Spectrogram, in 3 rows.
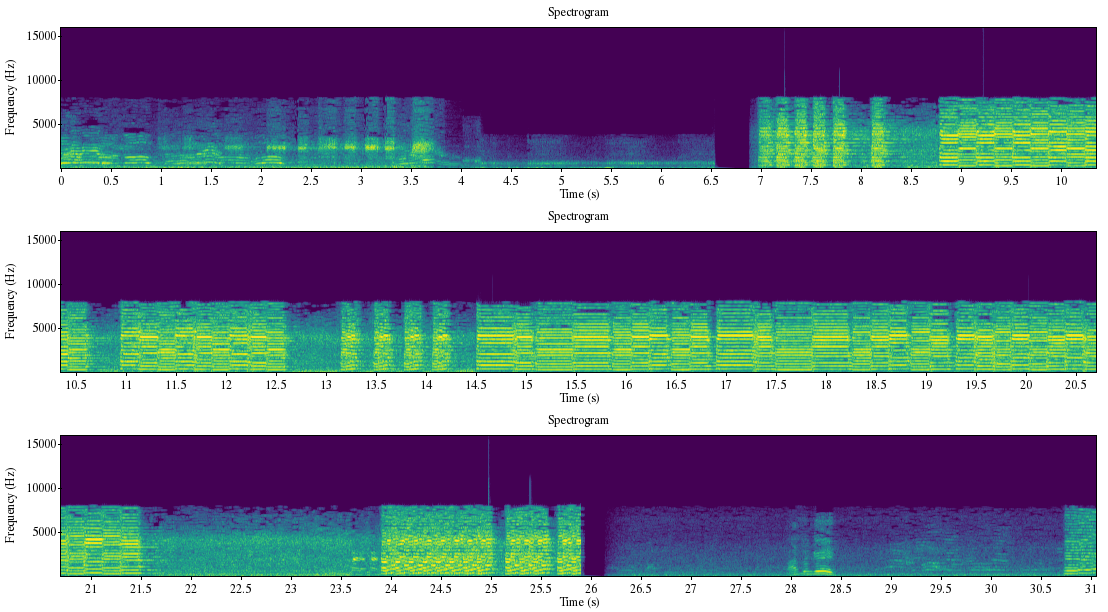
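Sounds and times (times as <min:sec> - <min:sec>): musical vehicle horn tune: 0:06.9 - 0:21.8, 0:23.9 - 0:26.0, 0:30.7 - 0:31.0.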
